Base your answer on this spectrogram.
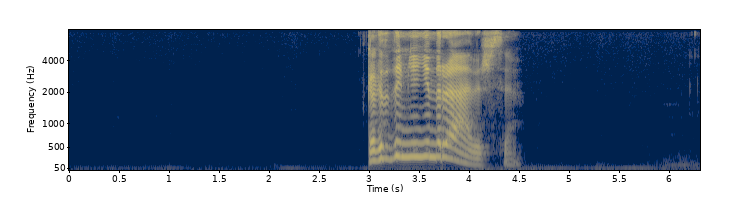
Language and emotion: Russian, angry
